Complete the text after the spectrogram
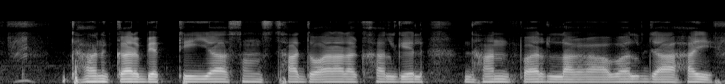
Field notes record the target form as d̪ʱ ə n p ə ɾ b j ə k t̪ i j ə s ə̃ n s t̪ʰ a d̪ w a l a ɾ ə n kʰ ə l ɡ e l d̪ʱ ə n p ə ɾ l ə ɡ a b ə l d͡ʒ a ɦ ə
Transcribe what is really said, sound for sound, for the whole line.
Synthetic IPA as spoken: d̪ʱ ə n k ə ɾ b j ə k t̪ i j a s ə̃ n s t̪ʰ a d̪ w a ɾ a ɾ ə kʰ ə l ɡ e l d̪ʱ ə n p ə ɾ l ə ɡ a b ə l d͡ʒ a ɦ ə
